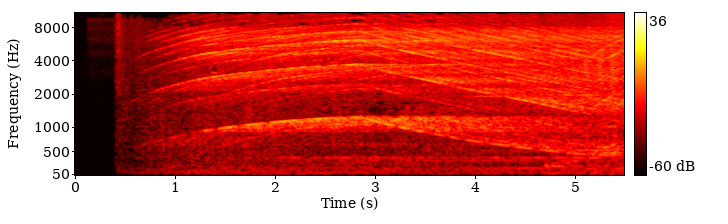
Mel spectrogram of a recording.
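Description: A fire engine siren wails close by, rising and then falling in pitch.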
